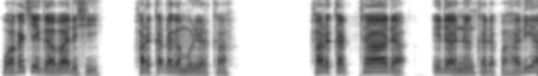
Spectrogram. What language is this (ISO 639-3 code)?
hau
